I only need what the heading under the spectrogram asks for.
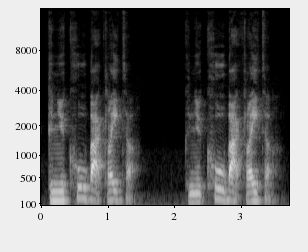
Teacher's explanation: we would expect to have three Rises here because we're asking a question if they can call back and we are saying them louder · there's a slight pause between call back later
